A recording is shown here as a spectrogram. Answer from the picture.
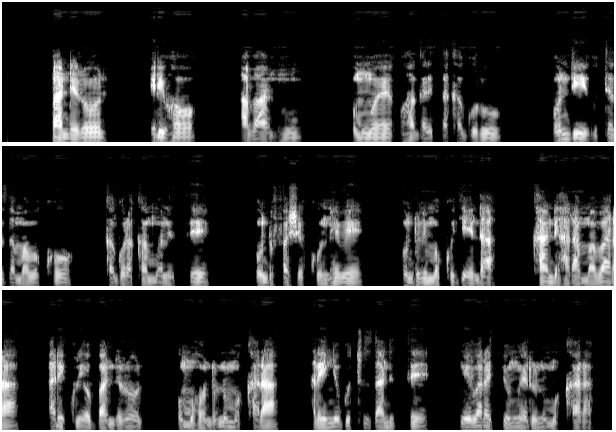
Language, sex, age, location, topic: Kinyarwanda, male, 36-49, Kigali, health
